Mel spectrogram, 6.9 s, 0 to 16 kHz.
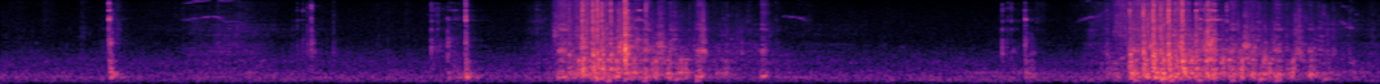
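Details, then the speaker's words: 2000 Toro Recycler 22-inch, 6.75 hp Kohler, non-priming, borrowed recoil fitted, carburetor leaking fuel: two short recoil pulls fading with no firing; suspected fuel loss from carb. "so i'm going to add a little gas just to see if that helps out maybe we we lost all the gas and the carb"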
